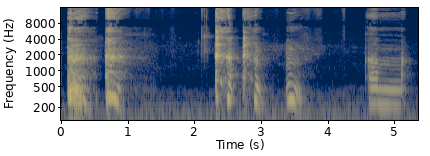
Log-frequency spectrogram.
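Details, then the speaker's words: Acted throat clearing and short coughs from an adult woman in a skit about OCD. She has a throat itch and an occasional little cough that she attributes to allergies. "I just have an itch in my throat. What are your symptoms? Just the itch and sometimes a little cough."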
